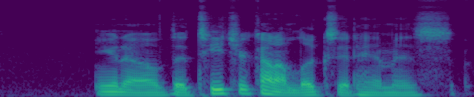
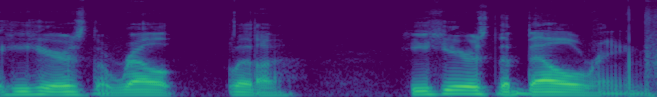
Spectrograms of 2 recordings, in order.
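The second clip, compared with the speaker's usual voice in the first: normal talking voice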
